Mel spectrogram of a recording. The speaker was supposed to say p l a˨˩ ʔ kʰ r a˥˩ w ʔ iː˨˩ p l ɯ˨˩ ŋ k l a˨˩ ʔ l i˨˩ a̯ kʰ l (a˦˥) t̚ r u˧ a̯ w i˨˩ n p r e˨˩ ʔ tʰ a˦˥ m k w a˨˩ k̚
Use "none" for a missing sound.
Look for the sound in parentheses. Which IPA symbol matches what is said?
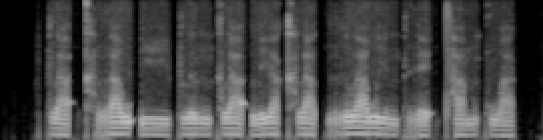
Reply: a˨˩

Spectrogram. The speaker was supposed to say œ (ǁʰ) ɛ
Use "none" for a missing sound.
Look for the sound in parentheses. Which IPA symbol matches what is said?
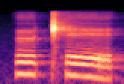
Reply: ǁʰ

